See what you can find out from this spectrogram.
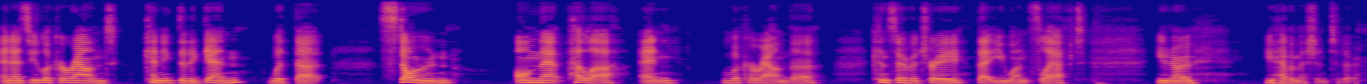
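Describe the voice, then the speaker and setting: A woman's voice: lowish voice, level tone, measured pace, fairly bright tone. A woman with a New Zealand accent hosting and narrating a tabletop roleplaying podcast as game master, often repeating phrases for effect.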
